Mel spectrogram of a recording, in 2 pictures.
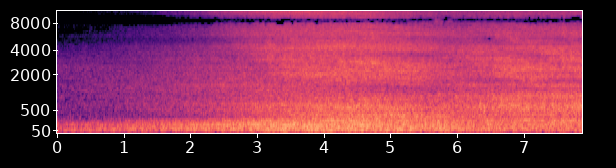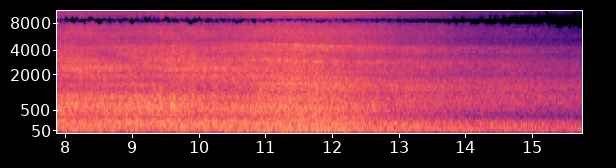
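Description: A passenger train hauled by Swiss electric locomotives passing close by: the rolling of the coaches' wheels on the rails builds over the first few seconds, holds steady while the carriages go by, and fades away near the end.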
